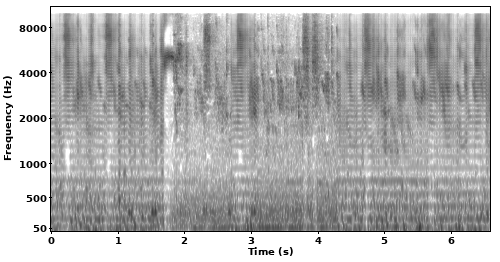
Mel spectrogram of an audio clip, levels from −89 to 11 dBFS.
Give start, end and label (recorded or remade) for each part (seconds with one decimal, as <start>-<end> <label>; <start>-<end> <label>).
0.0-1.8 remade; 1.8-2.7 recorded; 2.7-3.1 remade; 3.1-4.3 recorded; 4.3-6.6 remade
